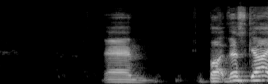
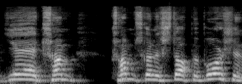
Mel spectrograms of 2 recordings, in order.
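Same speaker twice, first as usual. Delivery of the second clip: high, loud mock of Trump fans; mocking Trump supporter; 8 semitones higher, 4 dB louder than usual. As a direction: parody the cheering Trump supporter. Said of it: "everyone's like".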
